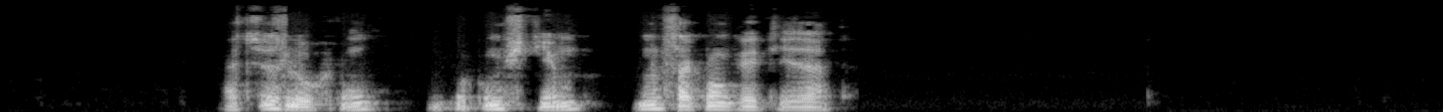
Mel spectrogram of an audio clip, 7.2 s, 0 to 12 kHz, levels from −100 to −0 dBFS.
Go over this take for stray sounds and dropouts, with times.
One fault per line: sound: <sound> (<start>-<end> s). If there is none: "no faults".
no faults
